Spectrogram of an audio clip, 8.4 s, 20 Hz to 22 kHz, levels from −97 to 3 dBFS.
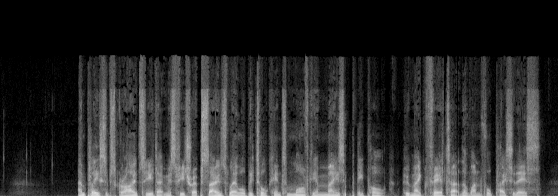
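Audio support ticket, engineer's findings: Repeated packet loss (robotic sound), 5.17 to 5.98 s, right after "to more of the" and clearing by "who make theatre the". Choppy, with pieces missing. Five short dropouts, longest about 60 ms, roughly 300 ms patched in total, so over a third of that stretch is concealment. Jitter buffer or network path: packets keep going missing, and each hole gets filled by stretching the last bit of audio.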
